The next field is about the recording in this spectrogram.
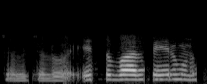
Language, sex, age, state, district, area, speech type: Punjabi, female, 30-45, Punjab, Patiala, rural, conversation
